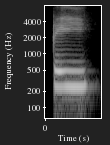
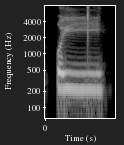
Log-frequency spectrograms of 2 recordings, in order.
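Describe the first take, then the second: First: The vowel is said without any w-like glide. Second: The vowel is said with a w-like glide. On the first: The speaker calls it right. "with a fatha or a kasra, you must not uh, move your lips" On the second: The speaker calls it wrong. "the sound is gonna end off with a w sound"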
